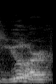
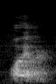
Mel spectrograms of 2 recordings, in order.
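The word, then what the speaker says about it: Euler: prolific mathematician in history it looks like it's uler but it's pronounced Oiler he was German and he lived from uh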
